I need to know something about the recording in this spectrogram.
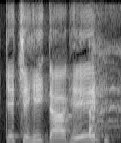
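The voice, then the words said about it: Stadium hot dog vendor shouting. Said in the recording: “give me your best hot dog salesman impression.”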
